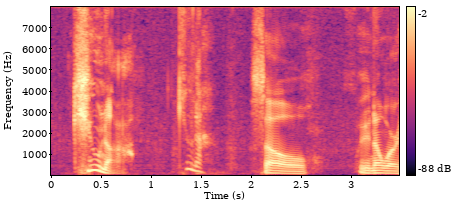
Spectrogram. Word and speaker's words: Kuna: Actually, Kuna, pronounce Kuna. Kuna.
